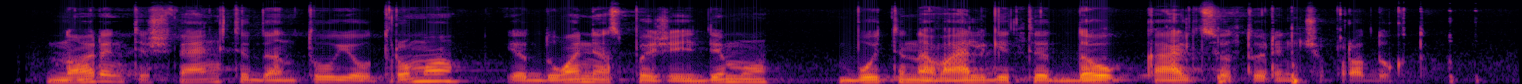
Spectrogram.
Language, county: Lithuanian, Vilnius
